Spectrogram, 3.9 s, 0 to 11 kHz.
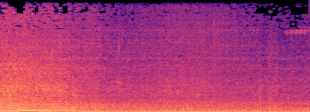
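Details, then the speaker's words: Yamaha Mio M3 fuel-injected scooter that stalls, lacks power and won't idle, after adjusting the gas screw linked to the TPS: revs sink gradually for over a second after throttle closes, then settle into a low, slightly uneven idle; return-to-idle delay remains. "when the gas is opened, when it is closed, it immediately closes and the RPM comes back straight away, it's not on the screen because There's still a delay when the gas is closed."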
